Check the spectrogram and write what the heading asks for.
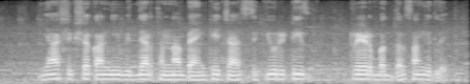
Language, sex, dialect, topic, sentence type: Marathi, male, Standard Marathi, banking, statement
